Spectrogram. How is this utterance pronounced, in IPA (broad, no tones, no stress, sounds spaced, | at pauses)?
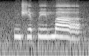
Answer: n d͡ʒ ɛ p e m a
